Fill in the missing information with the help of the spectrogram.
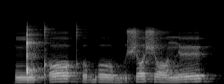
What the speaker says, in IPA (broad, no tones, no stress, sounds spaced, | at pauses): ŋ͡ǃ u kʼ ɔː kʼ o b oː b u ʃ ɔ ʃ ɔː n ø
